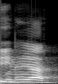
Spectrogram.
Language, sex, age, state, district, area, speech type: Hindi, male, 18-30, Madhya Pradesh, Bhopal, urban, spontaneous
